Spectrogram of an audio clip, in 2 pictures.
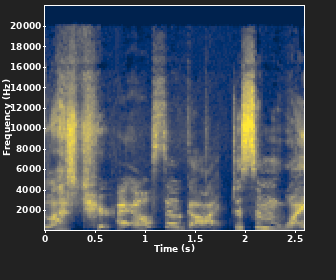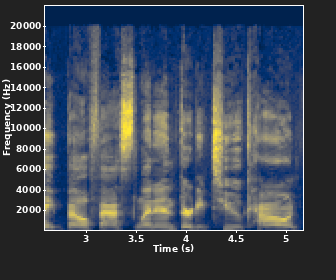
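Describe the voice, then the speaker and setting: A woman's voice: a little high, pushed and bright. A woman chatting casually in a crafting vlog, rambling and correcting herself as she goes. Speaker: cross-stitch vlogger. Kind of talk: casual chat.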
